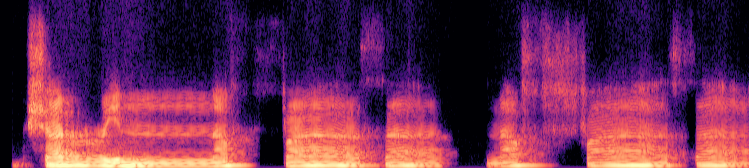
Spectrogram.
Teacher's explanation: Kita panjangkan karena di sini fa-nya panjang, kemudian sa-nya juga panjang.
